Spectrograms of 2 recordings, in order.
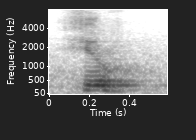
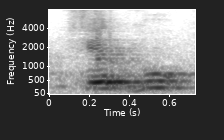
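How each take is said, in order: First: The word ends with a short breathy h. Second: The word ends with h plus an added vowel. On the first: The speaker calls it right. "Ha tu kena matikan" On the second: The speaker calls it wrong. "jangan panjang pula. Firhu tak mau dia"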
